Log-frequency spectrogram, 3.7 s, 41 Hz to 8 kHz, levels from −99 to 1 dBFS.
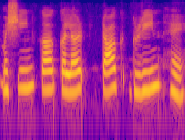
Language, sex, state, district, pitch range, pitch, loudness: Hindi, female, Madhya Pradesh, Bhopal, 255-295 Hz, 275 Hz, -16 LUFS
